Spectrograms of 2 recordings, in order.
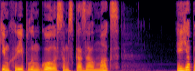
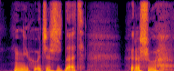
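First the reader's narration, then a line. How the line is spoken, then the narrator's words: Breathy exhale. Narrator (Russian): выдохнул он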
